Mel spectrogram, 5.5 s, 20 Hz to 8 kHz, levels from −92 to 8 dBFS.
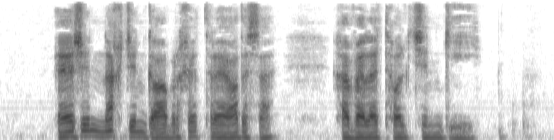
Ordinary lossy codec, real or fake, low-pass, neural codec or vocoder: MP3, 48 kbps; real; 7.2 kHz; none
